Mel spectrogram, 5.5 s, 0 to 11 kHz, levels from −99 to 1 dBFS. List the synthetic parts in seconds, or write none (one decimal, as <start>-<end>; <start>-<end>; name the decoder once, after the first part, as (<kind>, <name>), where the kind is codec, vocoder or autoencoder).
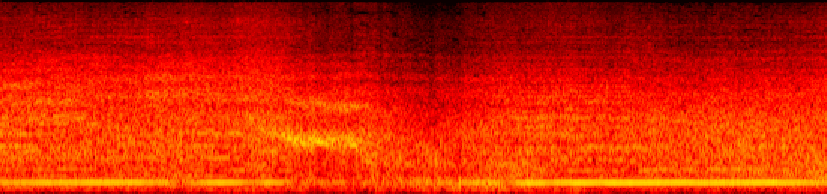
1.3-1.9 (autoencoder, DAC-VAE); 3.3-4.2

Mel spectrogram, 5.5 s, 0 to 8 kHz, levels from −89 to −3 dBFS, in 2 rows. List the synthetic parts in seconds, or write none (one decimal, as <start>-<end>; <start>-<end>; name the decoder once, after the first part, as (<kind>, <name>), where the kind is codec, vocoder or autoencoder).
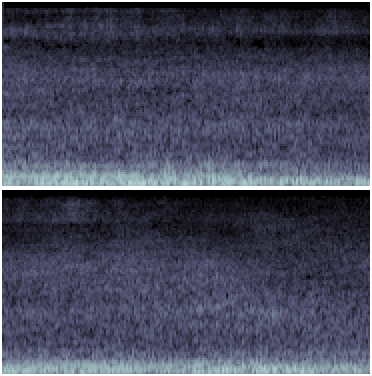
2.0-3.2 (autoencoder, DAC-VAE); 4.2-4.8

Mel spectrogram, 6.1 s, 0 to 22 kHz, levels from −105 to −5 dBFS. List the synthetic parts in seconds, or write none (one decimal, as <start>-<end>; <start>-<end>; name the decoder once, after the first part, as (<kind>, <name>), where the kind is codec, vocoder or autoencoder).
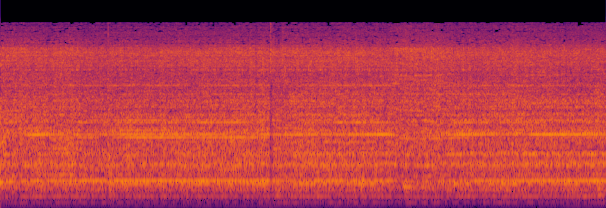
none

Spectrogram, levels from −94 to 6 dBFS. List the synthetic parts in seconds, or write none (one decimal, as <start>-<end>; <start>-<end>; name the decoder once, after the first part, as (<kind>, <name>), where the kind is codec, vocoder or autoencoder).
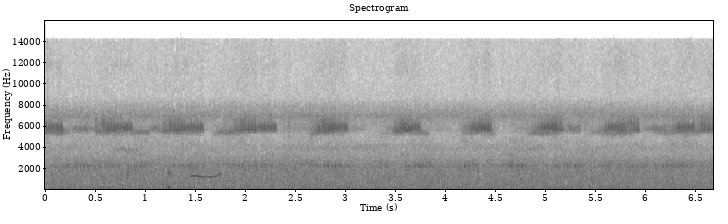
none

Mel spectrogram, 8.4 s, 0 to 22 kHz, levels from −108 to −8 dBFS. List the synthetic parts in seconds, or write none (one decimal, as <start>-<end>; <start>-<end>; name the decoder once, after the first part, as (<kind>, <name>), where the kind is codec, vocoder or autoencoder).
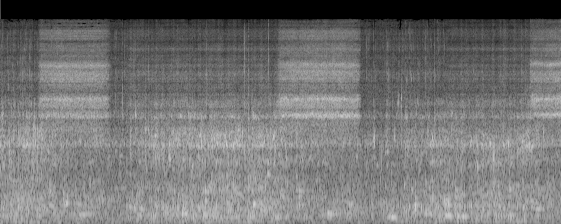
1.9-5.3 (autoencoder, DAC-VAE); 6.7-8.4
